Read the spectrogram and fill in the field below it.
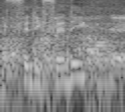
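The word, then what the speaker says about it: Fifty-Fifty: So I've been looking to get this cocktail called Fidi Fidi. That's how you pronounce it. It's spelled 50-50, but they call it Fidi Fidi.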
